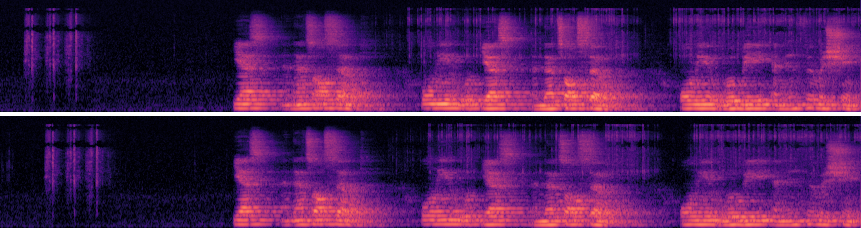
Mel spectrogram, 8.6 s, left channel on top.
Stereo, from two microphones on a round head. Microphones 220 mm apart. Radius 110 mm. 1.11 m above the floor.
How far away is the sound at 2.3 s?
About 3 m.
